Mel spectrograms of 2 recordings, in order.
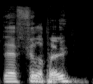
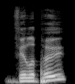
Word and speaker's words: Philippou: Philippou. – Philippou.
